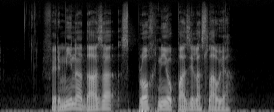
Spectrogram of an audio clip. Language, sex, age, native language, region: Slovenian, male, 18-29, Slovenian, Coastal Karst region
